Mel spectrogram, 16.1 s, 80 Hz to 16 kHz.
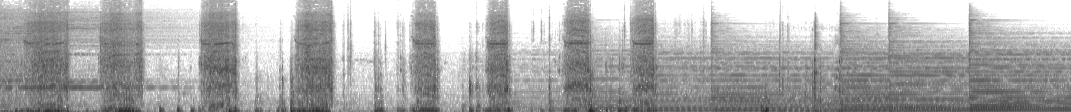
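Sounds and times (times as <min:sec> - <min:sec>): handheld power tool bursts: 0:00.1 - 0:05.3, 0:06.0 - 0:06.6, 0:07.2 - 0:09.9.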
